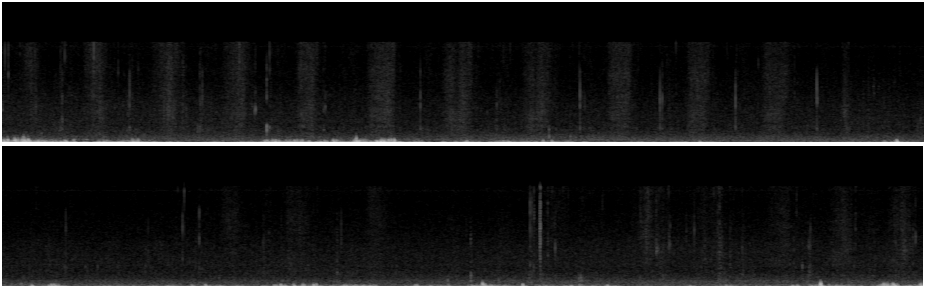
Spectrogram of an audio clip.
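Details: Purring from Ovenmitt, a domestic cat lounging on a garden table on a County Kilkenny farm in Ireland, kneading the air and table in pleasure; deep throbbing rumbles swell and fade in repeated breaths, outdoor rustle behind.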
